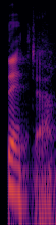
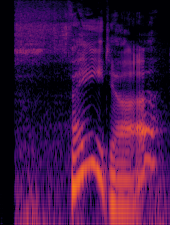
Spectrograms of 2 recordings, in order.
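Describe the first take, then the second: First: "theta" as a short, soft TEH-ta; dad's accented theta. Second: "theta" as THAY-tuh, high and questioning; standard pronunciation of theta. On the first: Retold or imitated. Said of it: "how my dad pronounced it". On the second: Shown as a demonstration. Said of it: "was pronounced".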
